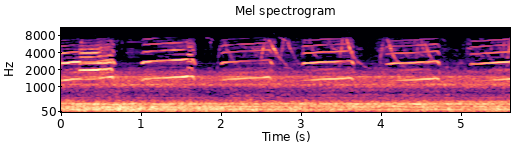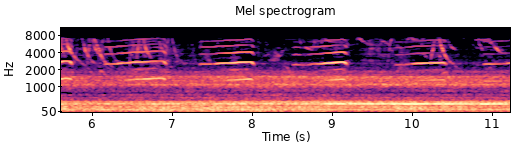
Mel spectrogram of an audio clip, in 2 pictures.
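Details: A nesting pair of bald eagles in Southwest Florida, 2019, sharing a fish dinner on the evening of the first egg. Rapid, chattering peals of high squeaky whistles tumble one after another, with constant low rumble underneath.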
